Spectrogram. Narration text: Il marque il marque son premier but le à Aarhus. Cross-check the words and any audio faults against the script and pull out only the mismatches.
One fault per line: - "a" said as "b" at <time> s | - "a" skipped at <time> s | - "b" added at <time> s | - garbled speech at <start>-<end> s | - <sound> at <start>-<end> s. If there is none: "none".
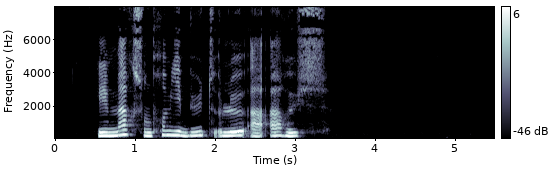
- "il marque" skipped at 1.0 s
